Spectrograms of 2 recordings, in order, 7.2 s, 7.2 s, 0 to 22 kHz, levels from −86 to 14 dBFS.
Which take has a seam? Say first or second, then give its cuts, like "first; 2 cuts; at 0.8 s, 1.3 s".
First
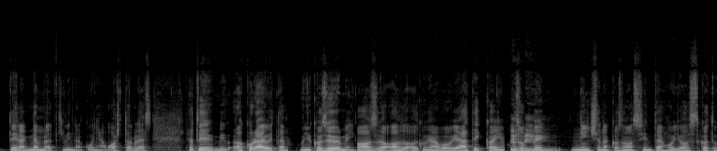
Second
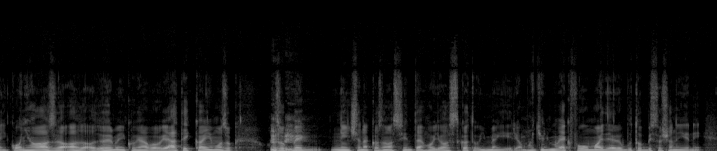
first; 6 cuts; at 1.1 s, 2.3 s, 2.9 s, 3.6 s, 4.2 s, 5.0 s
